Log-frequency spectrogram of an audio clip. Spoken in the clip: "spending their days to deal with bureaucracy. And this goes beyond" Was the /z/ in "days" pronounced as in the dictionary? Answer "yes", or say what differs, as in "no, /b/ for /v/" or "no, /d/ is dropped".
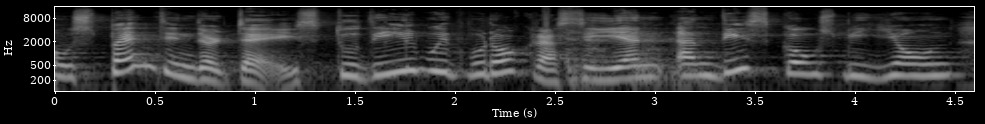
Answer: no, /s/ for /z/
